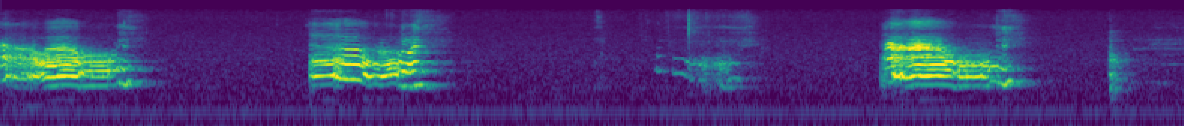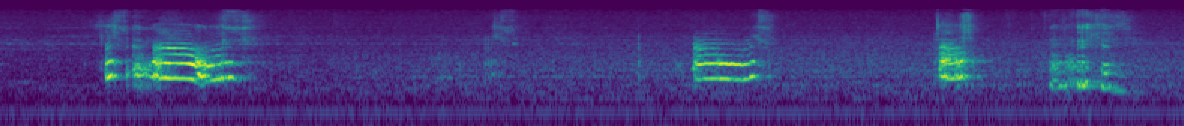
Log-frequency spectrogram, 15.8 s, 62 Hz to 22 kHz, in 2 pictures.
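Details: Pet Shiba Inu Sachi, female, insisting on dinner indoors by the fridge, recorded April 23, 2010; bursts of wavering yowls and whines, several strong harmonic cries followed by softer, shorter ones.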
